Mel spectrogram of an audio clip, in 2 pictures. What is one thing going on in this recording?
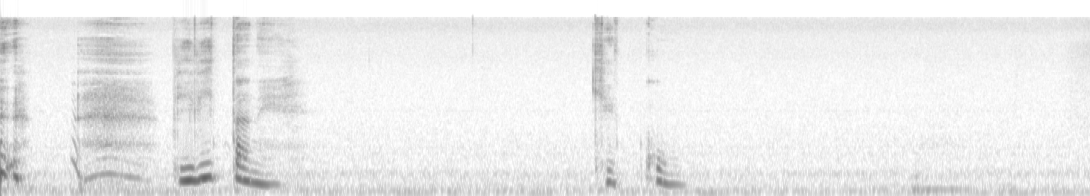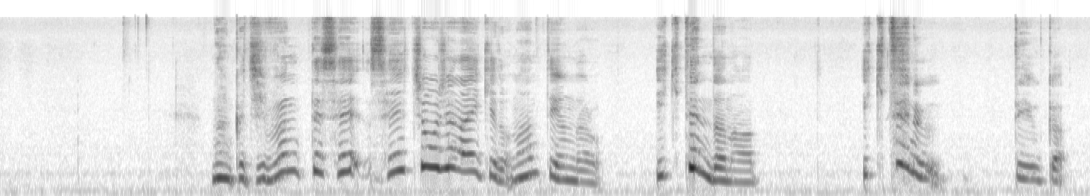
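A young woman talks cheerfully and close up, with pauses.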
